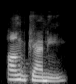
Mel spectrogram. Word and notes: uncanny: Indian

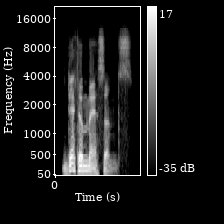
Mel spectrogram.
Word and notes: detumescence: British English

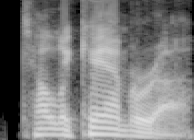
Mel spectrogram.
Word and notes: telecamera: American English

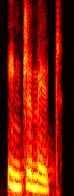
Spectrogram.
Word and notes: intromit: Indian

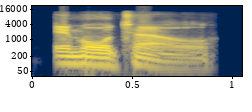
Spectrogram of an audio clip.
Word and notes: immortelle: British English

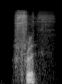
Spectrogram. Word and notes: frith: British English

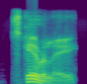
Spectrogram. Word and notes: squirrelly: British English

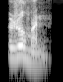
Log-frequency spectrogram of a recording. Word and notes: Roman: Indian

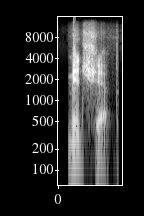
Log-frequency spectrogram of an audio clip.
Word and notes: midship: American English

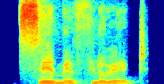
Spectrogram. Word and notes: semifluid: Indian

